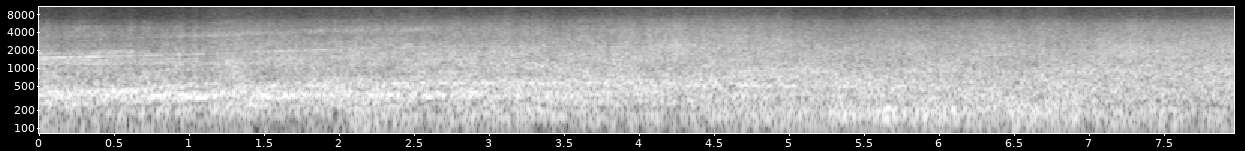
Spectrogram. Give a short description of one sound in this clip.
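A jet airliner roars loudly as it accelerates down a runway.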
